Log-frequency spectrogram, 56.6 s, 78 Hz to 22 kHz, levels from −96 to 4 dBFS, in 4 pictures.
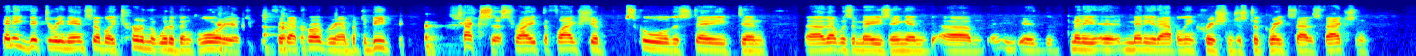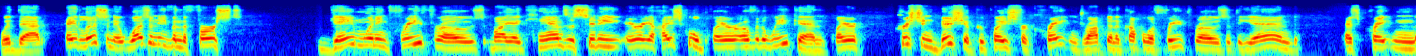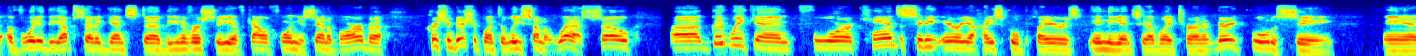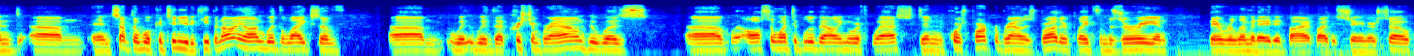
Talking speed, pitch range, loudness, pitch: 180 wpm, 145-195 Hz, -15 LUFS, 160 Hz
